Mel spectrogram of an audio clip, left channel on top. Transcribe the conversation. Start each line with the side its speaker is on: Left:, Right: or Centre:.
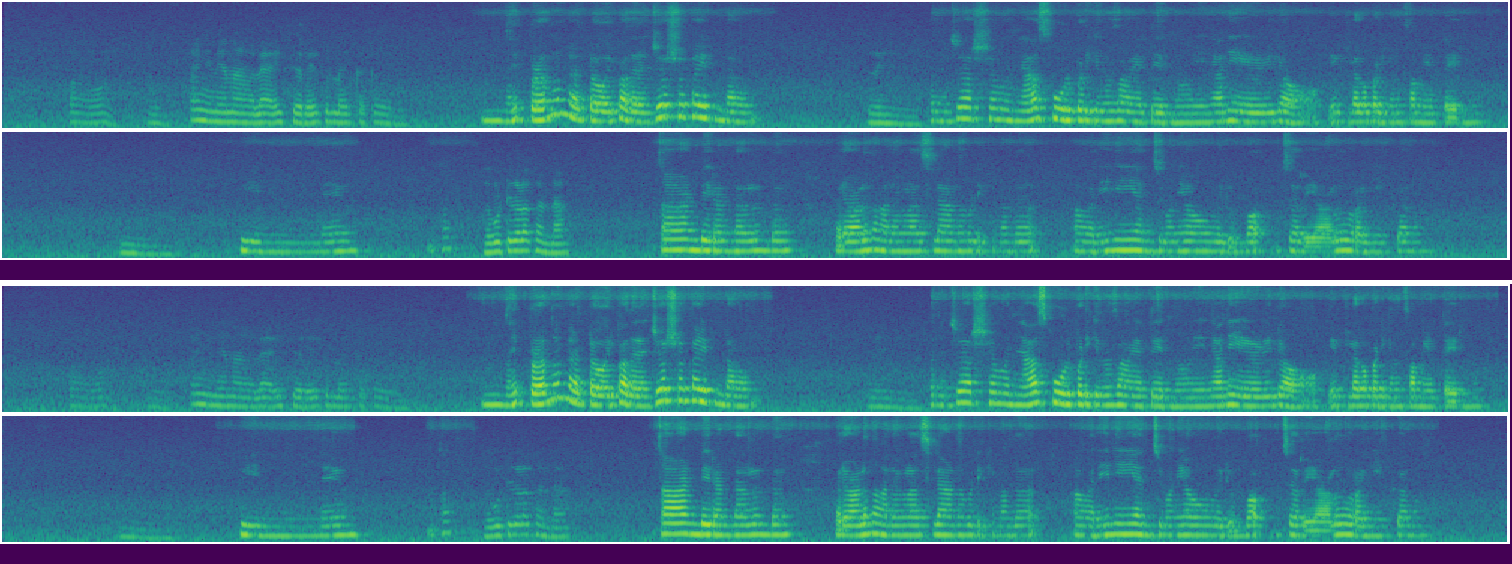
Left: പാവാണ് ഉം അയ് എങ്ങനെന്നാവൂല്ലേ അയ് ചെറിയ പിള്ളേർക്കക്കെ <unintelligible>
Right: ഉം അത് ഇപ്പഴൊന്നും അല്ല കേട്ടോ ഒരു പതിനഞ്ച് വർഷൊക്കെ ആയിട്ടുണ്ടാവും.
Left: ഏഹ്
Right: ഞ്ച് വർഷം മുന്നെ ഞാൻ സ്കൂളിൽ പഠിക്കുന്ന സമയത്തായിരുന്നു. ഞാൻ ഏഴിലോ എട്ടിലൊക്കെ പഠിക്കുന്ന സമയത്തായിരുന്നു.
Left: ഉം
Right: പിന്നെ അഹ്
Left: <unintelligible> ഉണ്ടാ
Right: ആഹ് ഇണ്ട് രണ്ടാള്ണ്ട് ഒരാള് നാലാം ക്ലാസ്സിലാണ് പഠിക്കണത് അവൻ ഇനീ അഞ്ച് മണിയാവും വരുമ്പോ ചെറിയ ആള് ഉറങ്ങിക്കാണ്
